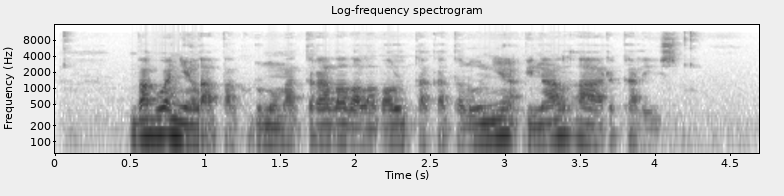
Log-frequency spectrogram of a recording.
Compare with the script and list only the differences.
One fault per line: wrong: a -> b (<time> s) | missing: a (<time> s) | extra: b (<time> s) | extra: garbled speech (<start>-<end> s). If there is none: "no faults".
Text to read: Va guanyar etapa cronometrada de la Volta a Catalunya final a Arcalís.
no faults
